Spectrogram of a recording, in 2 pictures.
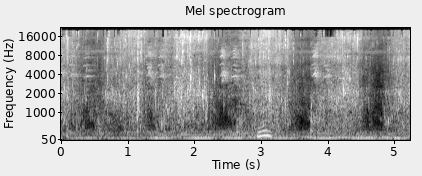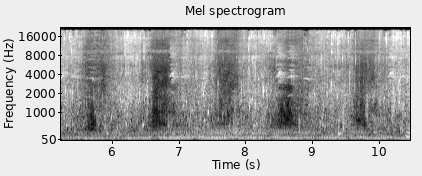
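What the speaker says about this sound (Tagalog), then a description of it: "Pinasok ng tubig yung ating manggahan." Floodwater in a mango orchard sloshes in a steady, regular rhythm of splashes as someone wades through, with low wind and a brief murmured voice.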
